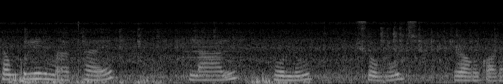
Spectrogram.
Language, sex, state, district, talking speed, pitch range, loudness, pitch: Bengali, female, West Bengal, Jhargram, 85 wpm, 195-230 Hz, -33 LUFS, 205 Hz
